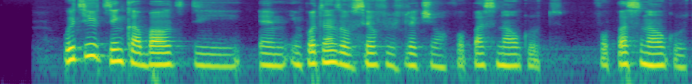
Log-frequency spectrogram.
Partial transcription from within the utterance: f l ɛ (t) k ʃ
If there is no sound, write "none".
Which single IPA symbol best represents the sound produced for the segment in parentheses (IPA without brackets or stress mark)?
none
